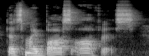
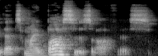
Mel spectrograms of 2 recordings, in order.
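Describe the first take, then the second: First: The possessive boss has one syllable. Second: The possessive boss has two syllables. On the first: The speaker calls it wrong. "We would never say" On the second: The speaker calls it right. "You would say"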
